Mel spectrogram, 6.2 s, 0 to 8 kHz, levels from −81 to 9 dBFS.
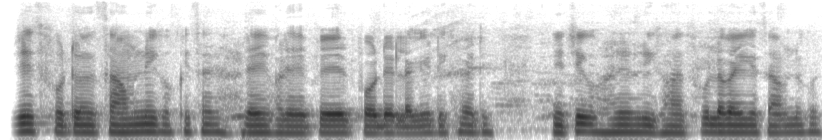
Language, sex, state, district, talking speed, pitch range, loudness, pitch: Hindi, female, Madhya Pradesh, Umaria, 205 wpm, 105-115 Hz, -17 LUFS, 110 Hz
